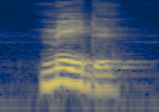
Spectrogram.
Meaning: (adverb) 1. co- 2. with someone or something else (mee); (noun) mead (fermented drink made from honey); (verb) singular past subjunctive of mijden
- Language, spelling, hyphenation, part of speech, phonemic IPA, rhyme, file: Dutch, mede, me‧de, adverb / noun / verb, /ˈmeː.də/, -eːdə, Nl-mede.ogg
